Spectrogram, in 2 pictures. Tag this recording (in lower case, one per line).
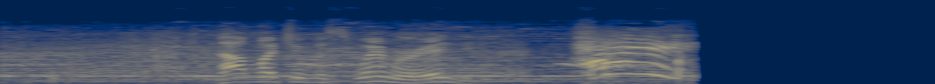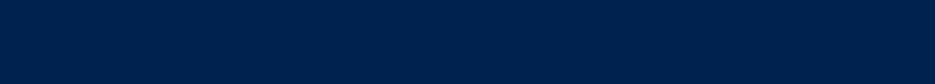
speech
